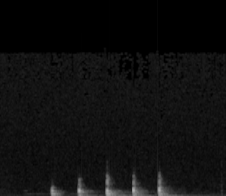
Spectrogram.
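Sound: knocking on a door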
